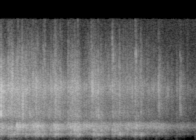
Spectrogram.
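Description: A crowd applauds steadily, many hands clapping in a dense, even wash of sharp bright pats that holds at a fairly constant level for a few seconds with no voices.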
